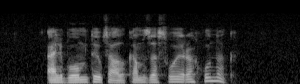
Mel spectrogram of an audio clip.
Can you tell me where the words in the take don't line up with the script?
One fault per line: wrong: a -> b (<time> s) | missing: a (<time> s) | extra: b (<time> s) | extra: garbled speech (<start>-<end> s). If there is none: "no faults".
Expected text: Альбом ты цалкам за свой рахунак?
no faults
